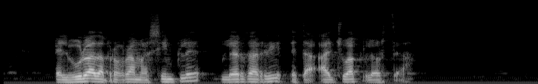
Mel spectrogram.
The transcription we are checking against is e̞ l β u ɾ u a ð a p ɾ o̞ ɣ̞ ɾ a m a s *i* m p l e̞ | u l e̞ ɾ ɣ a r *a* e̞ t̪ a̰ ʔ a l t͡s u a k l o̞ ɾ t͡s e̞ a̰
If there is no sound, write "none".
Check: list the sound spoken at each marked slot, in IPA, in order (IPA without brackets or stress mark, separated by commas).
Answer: i, i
